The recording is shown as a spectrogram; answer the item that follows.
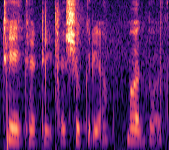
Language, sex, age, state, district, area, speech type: Urdu, female, 18-30, Telangana, Hyderabad, urban, spontaneous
